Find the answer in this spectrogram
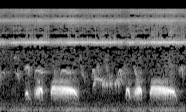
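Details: Spotted dove call used as a lure for trapping birds: two phrases, each of two short soft coos followed by a long, drawn-out low coo, with a steady faint high-pitched whine behind.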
